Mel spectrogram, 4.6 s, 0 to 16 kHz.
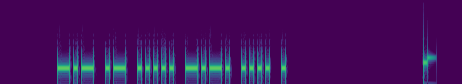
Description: Morse code, heard as a keyed tone, about 30 wpm, 700 Hz. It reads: KA5CHE
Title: USA Call Signs Repeated 3x 30wpm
